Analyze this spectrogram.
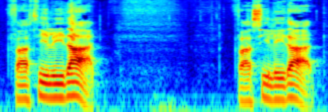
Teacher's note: The final D is almost silent.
